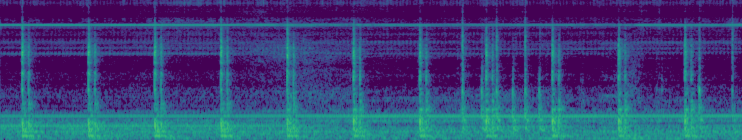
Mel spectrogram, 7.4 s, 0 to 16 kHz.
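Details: Diesel heater cold start on a LiFePO4 battery with smart charger, glow plug warming, cold diesel: sharp even ticks about every two-thirds of a second over faint hum; fuel dosing pump metering normally during startup.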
